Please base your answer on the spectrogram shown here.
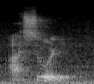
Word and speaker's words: azul: Azul, azul, A-Z-U-L, accent on the U, azul.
